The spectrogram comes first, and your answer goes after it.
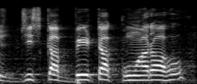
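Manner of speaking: ordinary talk, nothing marked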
